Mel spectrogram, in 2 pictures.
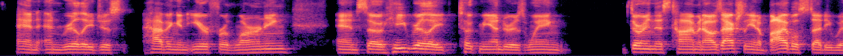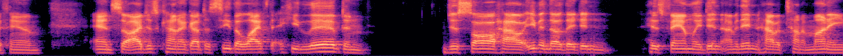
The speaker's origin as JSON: {"language": "English", "town": "Tampa", "region": "Florida", "country": "United States", "tie": "born or raised there", "moved": "as an adult", "lives_now": "Birmingham, United States", "said": "I'm originally from Tampa, Florida."}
